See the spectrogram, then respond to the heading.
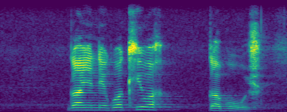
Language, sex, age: Swati, male, 19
